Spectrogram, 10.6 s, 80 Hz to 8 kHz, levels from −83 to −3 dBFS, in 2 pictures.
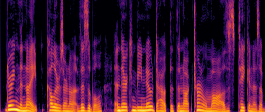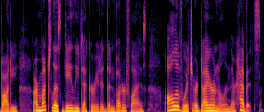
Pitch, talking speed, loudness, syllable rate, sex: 190 Hz, 205 wpm, -18 LUFS, 6.1 syllables/s, female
